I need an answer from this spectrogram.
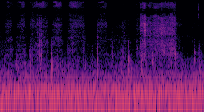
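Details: Soft scraping, rubbing and paper-handling noises over a steady low hum, with no animal sound.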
